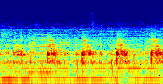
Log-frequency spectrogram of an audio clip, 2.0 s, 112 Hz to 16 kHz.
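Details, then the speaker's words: Fetal heart rate heard on Doppler during a prenatal check of a pregnant teenager's belly; rhythmic whooshing pulses around 140s a minute, described as average, with the baby moving around a lot. "in the 140s it's kind of the average okay"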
